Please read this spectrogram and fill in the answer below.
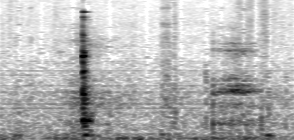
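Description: A single light, sharp metallic click about halfway through as the phosphor bronze lead screw nut is turned by hand on its steel lead screw, with faint handling sounds near the end.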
